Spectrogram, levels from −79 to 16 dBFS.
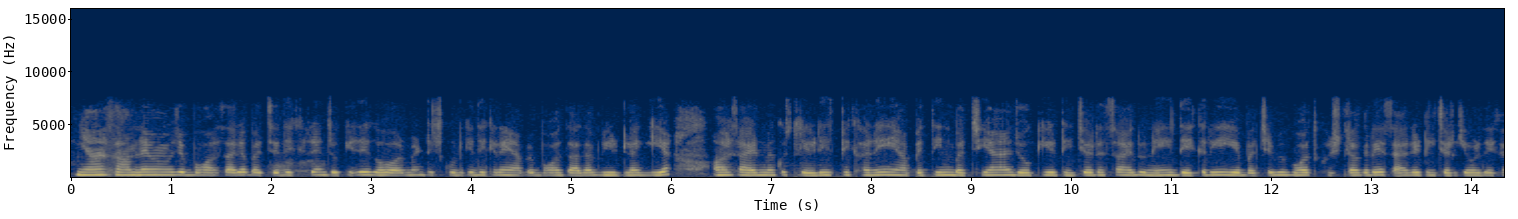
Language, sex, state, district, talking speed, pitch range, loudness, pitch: Hindi, female, Jharkhand, Jamtara, 250 wpm, 230-245 Hz, -16 LUFS, 235 Hz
